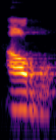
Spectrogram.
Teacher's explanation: Nah, huruf ar ini ada ro-nya ya, yang dibaca itu ro-nya ya. Ro-nya itu dihukumi dengan ro tafkhim yang artinya tebal, ro tebal. Nah, ro tebal ciri-cirinya adalah ro sukun yang sebelumnya adalah fathah.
